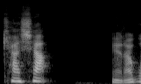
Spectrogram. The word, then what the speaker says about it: 華奢: 그래서 발음 참 특이하죠. 캬샤라고 하면서 재미있게 이게 너무 어려우니까 꽃 화자에다가 술의 차자를 써서도 씁니다. 꽃마차의 느낌이 있죠. 그래서 캬샤라고 하면 이게 화사하다는 뜻인데 무언가 제타크 화려하고 고급스럽다의 뜻을 가지고 있습니다.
